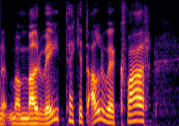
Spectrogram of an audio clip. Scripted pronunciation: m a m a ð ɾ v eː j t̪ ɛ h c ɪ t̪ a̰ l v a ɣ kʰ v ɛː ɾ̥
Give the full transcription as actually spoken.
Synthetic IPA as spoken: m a m a ð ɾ v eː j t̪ ɛ h c ɪ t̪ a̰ l v ɛ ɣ kʰ v aː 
